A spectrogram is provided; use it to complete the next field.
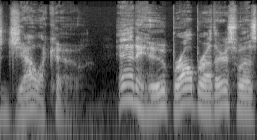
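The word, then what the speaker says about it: Jaleco: you hear that I finally know how to pronounce this it's jalo anywh who brawl Brothers was developed and published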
